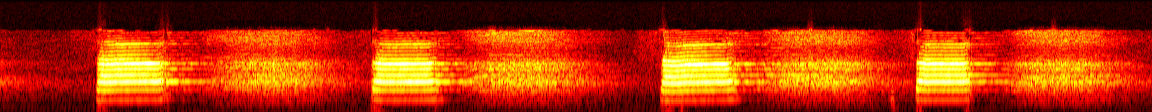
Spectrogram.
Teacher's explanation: اس کو نرمی کے ساتھ اس طرح لگائیں کہ گویا کہ سانس جاری ہو رہا ہو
